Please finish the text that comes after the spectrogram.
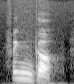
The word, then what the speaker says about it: finger: Okay, so you say sing, hang, finger. In finger, it's not the sound ng. It's a combination of two vowel sounds n and g.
